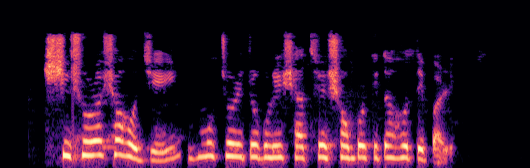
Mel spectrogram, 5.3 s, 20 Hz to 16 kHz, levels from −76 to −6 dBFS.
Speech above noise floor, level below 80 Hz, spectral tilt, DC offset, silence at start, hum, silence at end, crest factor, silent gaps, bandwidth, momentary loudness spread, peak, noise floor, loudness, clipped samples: 55 dB; -58 dBFS; -3.5 dB/octave; under 0.1%; 0.45 s; none; 0.8 s; 14 dB; none; 7.8 kHz; 9 LU; 0 dBFS; -68 dBFS; -13 LUFS; under 0.1%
